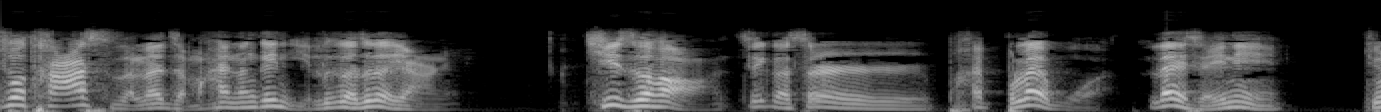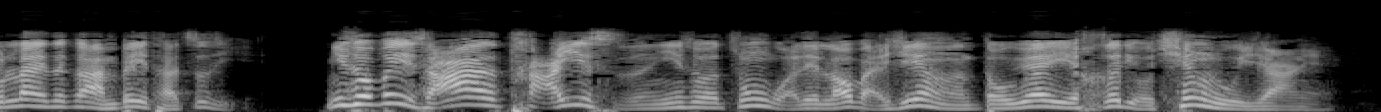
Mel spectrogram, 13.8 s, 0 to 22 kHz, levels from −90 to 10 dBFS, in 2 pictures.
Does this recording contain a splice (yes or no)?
no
